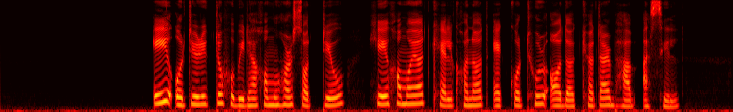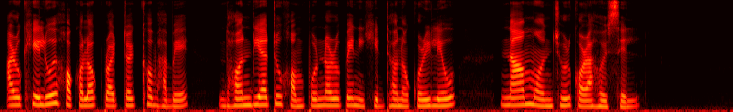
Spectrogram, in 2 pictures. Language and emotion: Assamese, neutral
